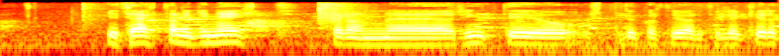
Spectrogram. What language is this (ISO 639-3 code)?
isl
